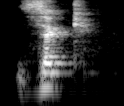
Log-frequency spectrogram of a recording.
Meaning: alternative form of ZEC (“zone d'exploitation contrôlée”)
- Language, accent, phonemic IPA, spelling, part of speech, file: French, Canada, /zɛk/, zec, noun, LL-Q150 (fra)-zec.wav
